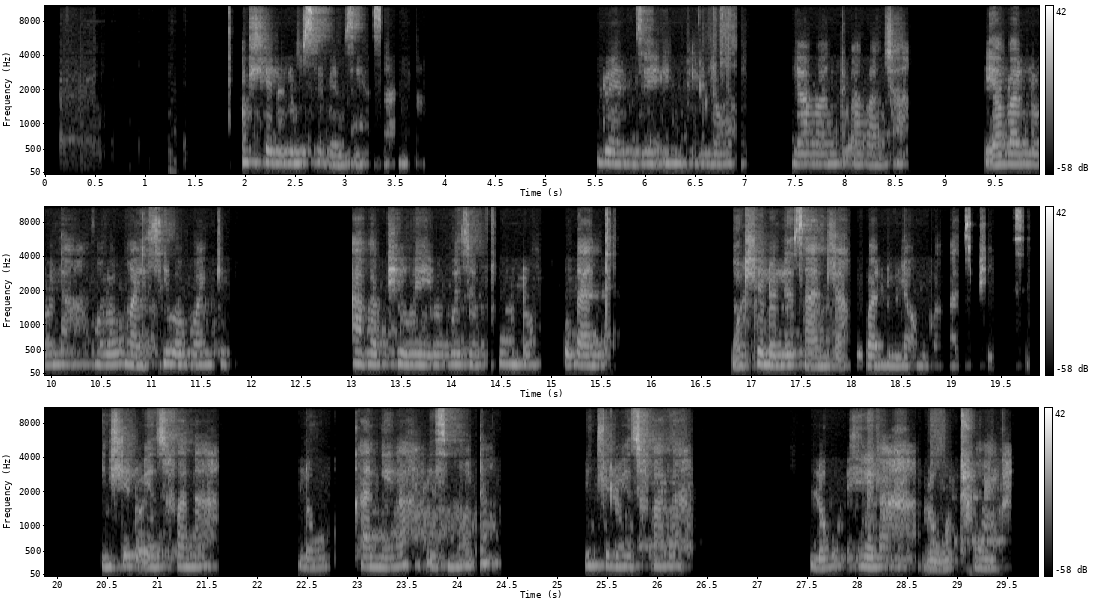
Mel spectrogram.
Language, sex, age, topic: North Ndebele, female, 25-35, education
